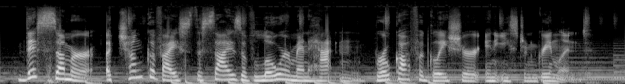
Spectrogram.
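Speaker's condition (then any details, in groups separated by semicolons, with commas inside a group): No condition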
